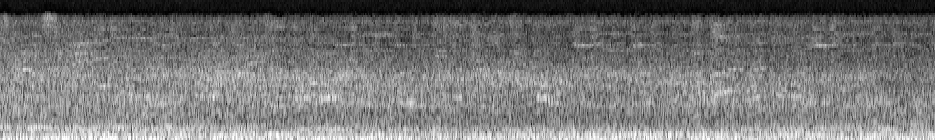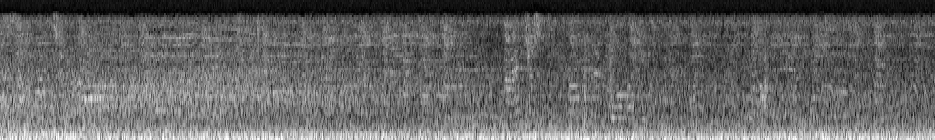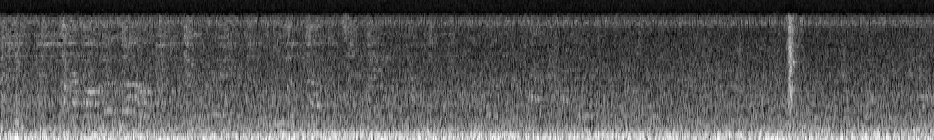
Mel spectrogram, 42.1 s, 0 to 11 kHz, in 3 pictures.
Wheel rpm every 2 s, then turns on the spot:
0, 0, 0, 0, 0, 0, 0, 0, 0, 0, 0, 0, 0, 0, 0, 0, 0, 0, 0, 0, 0.
none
